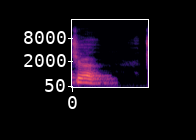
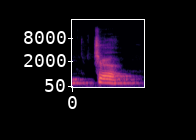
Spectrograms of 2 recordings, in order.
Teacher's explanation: च बोलते ही मेरी जबान दांतों के थोड़ा सा ऊपर तालू के पास आकर टच हुई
